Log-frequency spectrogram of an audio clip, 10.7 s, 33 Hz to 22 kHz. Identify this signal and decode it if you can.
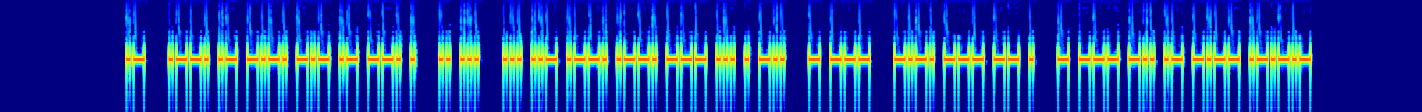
Morse code, heard as a keyed tone, about 44 wpm, 700 Hz. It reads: A PACKAGE IS SUPPOSED TO COME TODAY.
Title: Easy Phrases 45wpm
